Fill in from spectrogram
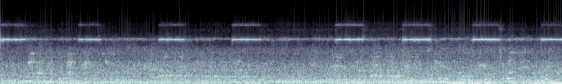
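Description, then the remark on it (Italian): Crickets chirp in a steady, high-pitched trill, with brighter pulses recurring about once a second over a low, constant rumble of background noise. “è arrivato il momento della nostra rubrica con i nostri amatissimi grilli”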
